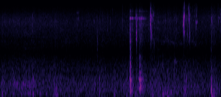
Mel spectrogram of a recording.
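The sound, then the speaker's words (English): Quiet sipping of bourbon: a few short, wet slurps and lip sounds, clustered toward the end, with faint clicks and no talking. “I'm going in for another sip here.”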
